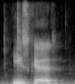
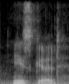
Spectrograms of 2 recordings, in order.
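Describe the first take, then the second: First: Said in the usual way. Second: Whispered to self, barely voiced; a breathy aside under the breath. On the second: Real, not acted. Player handing out a ring, whispered aside. Deciding who gets the ring.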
